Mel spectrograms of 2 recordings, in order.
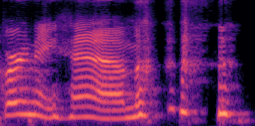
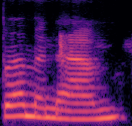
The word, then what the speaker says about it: Birmingham: was like burning him he's like no not burning ham i think i got it now birmingham birmingham there we go there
